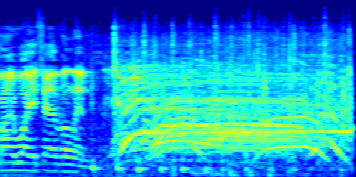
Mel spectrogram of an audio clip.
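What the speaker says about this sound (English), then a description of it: "let's give another round of applause to my soulmate" Crowd at a Stop Asian Hate gathering breaks into cheering and applause after someone speaks briefly, a loud wash of clapping with whoops and shouts carrying on to the end.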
